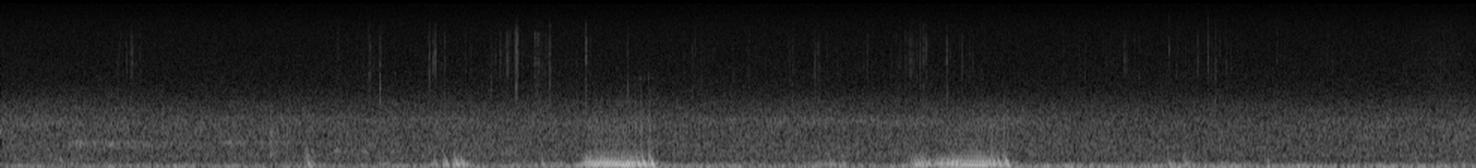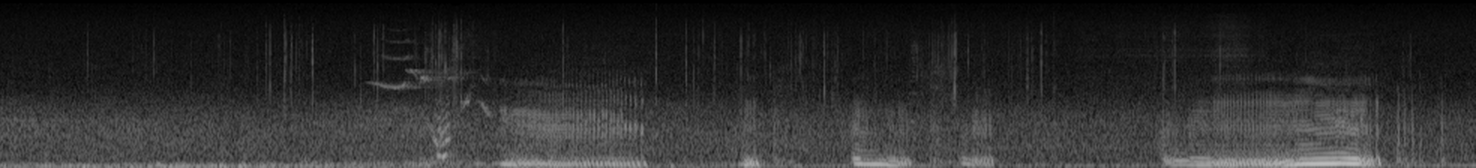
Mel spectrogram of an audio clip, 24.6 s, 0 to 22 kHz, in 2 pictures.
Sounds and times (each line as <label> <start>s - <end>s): pine-tree speaks and moans in a small wind 2.5s - 8.6s
pine-tree speaks and moans in a small wind 14.4s - 21.1s
pine-tree speaks and moans in a small wind 21.9s - 24.6s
